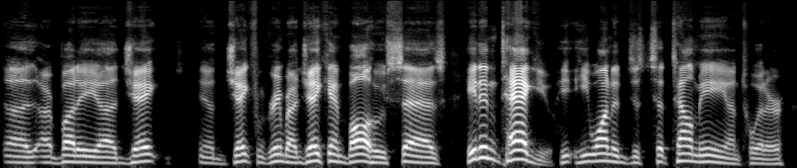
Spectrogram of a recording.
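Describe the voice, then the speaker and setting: A man's voice: medium pitch, lively intonation, moderate pace, pushed and bright, smooth, no echo, clean studio sound. A man hosting casual sports talk radio, wordy and often interrupting himself.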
